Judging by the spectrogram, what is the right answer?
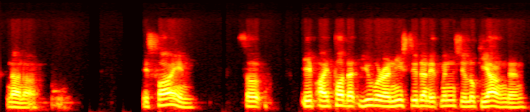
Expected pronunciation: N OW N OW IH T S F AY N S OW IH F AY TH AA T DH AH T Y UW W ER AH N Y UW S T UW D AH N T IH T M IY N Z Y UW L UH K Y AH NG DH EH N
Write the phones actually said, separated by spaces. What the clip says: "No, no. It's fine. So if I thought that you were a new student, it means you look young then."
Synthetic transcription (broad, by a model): N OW N OW IH T S F AY N S OW IH F AY T AA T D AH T Y UW W ER AH N Y UW S T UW D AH N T IH T M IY N S Y UW L UH K Y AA NG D EH N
